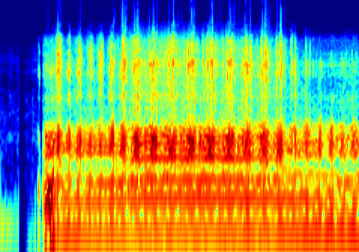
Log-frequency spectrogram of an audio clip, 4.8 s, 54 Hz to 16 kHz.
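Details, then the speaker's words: 2015 Ford Taurus Limited cold start after six months off the road, awaiting repair after a timing failure (bolt/screw) destroyed the original engine; tuned car. Quick crank, clean catch, then insanely loud but smooth steady fast idle, no ticking or knocking: healthy cold start. "Yeah, that is loud. That is loud. Oh my god, guys. That cold start is insanely loud."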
